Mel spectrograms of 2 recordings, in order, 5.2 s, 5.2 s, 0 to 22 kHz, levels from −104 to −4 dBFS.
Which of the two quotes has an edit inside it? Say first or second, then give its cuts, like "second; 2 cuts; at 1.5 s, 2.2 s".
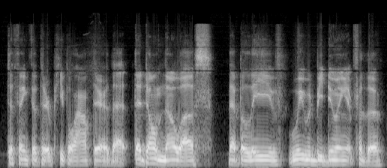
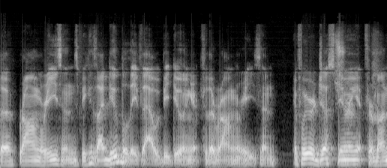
first; 2 cuts; at 1.7 s, 3.8 s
